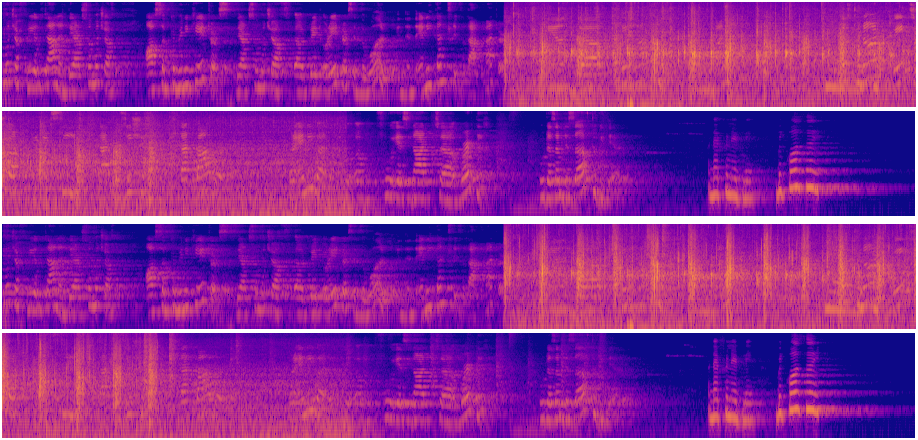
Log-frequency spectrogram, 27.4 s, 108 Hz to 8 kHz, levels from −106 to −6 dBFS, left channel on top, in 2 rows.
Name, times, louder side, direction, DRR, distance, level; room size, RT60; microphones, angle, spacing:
voice 1, 0.0-1.7 2.2-7.6 7.8-11.1 12.5-16.0 16.3-17.2 18.0-21.0 21.8-23.0, left 3 dB, 40° left, 7 dB, 1.8 m, -52 dB
sound 1, 7.5-16.0, right 5 dB, 60° right, 0.8 m, -42 dB
Livestock farm animals working animals, 7.6-18.9, left 3 dB, 90° left, 1.7 m, -46 dB
sound 2, 8.7-11.2 11.5-13.5 14.1-14.3 14.6-16.5 16.8-18.1 18.7-22.8, right 5 dB, 85° right, 2.6 m, -59 dB
voice 2, 12.3-13.2 24.3-25.0 25.3-26.0, right 2 dB, 35° right, 14 dB, 0.5 m, -47 dB
29.5 x 11.5 x 9.0 m, 2.1 s
head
